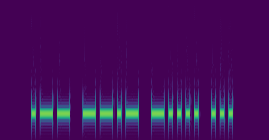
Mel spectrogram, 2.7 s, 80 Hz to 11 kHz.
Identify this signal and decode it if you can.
Morse code, heard as a keyed tone, about 28 wpm, 700 Hz. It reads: WQ6S
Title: USA Call Signs - 4x Character Spacing - 28wpm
